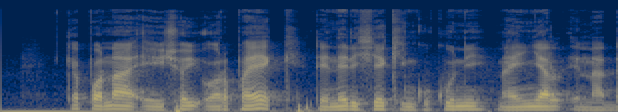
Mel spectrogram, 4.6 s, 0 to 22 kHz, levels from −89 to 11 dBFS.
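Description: A speech recording with nothing technically wrong with it.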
